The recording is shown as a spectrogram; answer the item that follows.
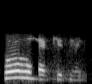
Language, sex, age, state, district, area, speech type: Marathi, female, 18-30, Maharashtra, Ahmednagar, rural, conversation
